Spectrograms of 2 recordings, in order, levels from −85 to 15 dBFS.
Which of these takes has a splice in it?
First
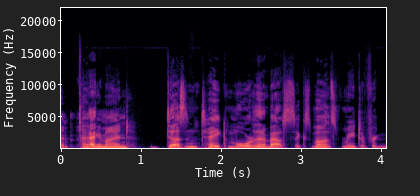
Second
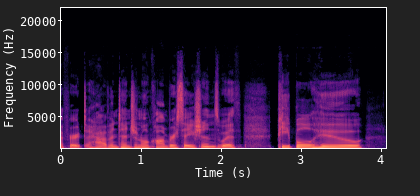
first; 1 cut; at 1.0 s

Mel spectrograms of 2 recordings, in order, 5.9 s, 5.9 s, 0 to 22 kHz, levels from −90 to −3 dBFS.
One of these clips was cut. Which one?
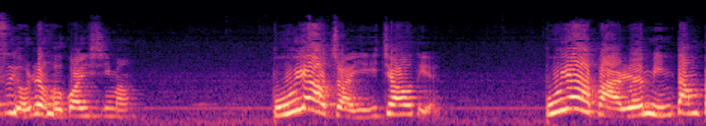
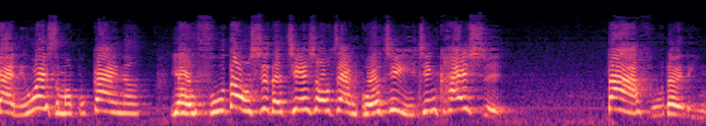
second; 1 cut; at 1.2 s

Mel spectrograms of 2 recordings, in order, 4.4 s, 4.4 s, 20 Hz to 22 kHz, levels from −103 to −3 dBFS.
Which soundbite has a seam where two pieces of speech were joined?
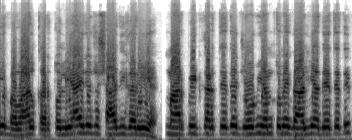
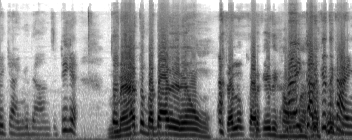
first; 1 cut; at 2.1 s

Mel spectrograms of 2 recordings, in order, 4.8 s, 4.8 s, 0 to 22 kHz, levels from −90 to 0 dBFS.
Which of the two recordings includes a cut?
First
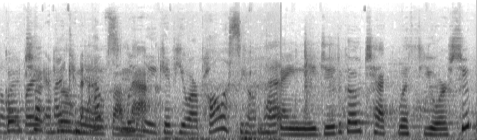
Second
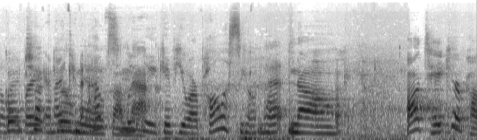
first; 1 cut; at 2.8 s

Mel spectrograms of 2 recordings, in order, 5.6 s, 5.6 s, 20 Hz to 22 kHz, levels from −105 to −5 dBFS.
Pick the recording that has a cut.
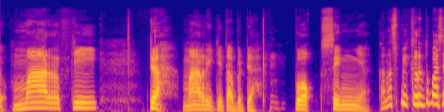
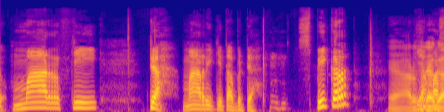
first; 1 cut; at 3.5 s

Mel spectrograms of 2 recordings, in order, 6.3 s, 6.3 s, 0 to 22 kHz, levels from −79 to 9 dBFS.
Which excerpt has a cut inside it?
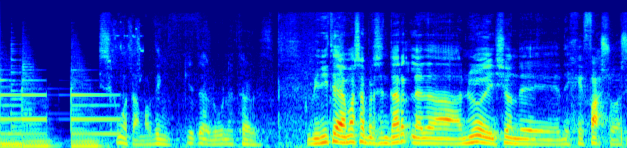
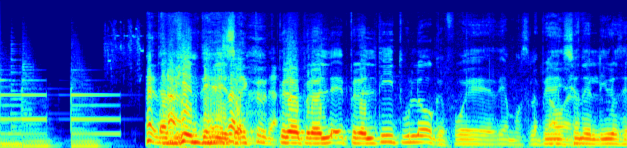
first; 1 cut; at 1.1 s

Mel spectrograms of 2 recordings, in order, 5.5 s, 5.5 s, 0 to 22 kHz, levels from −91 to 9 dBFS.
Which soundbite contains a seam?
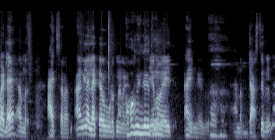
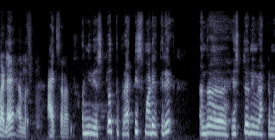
second; 1 cut; at 1.4 s

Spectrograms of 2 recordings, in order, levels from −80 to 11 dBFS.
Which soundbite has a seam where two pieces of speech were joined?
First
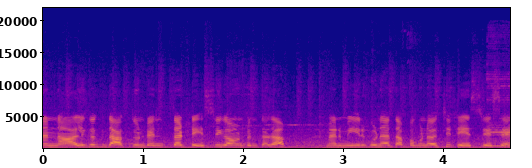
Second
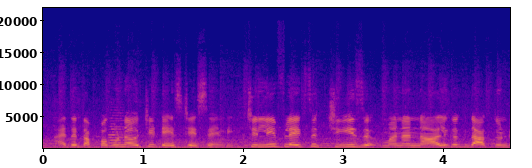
second; 1 cut; at 2.0 s

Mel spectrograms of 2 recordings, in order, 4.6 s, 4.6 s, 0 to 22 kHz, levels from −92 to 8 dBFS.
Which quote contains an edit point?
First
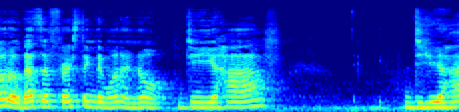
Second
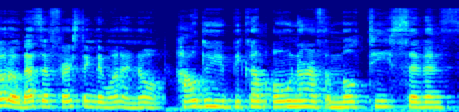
second; 1 cut; at 1.7 s

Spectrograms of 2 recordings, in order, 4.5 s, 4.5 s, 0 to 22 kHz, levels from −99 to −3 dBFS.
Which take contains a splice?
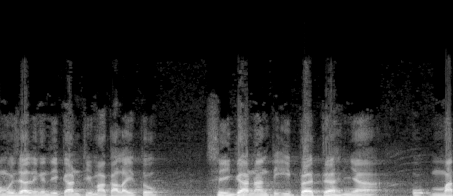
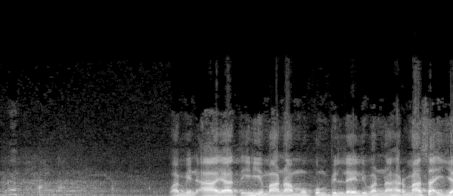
second; 1 cut; at 1.8 s

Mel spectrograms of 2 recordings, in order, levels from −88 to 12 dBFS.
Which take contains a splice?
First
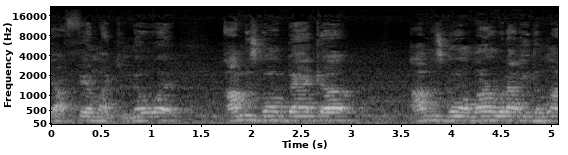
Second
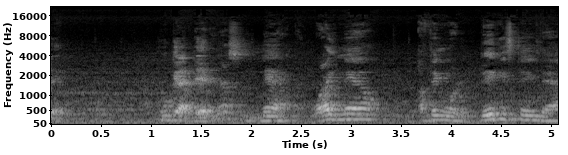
second; 1 cut; at 2.0 s

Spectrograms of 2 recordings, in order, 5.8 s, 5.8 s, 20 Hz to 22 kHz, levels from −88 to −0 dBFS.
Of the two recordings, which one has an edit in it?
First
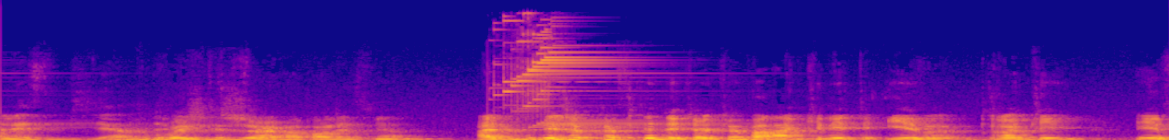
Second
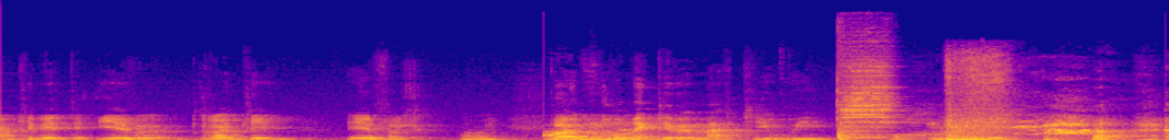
first; 1 cut; at 2.1 s

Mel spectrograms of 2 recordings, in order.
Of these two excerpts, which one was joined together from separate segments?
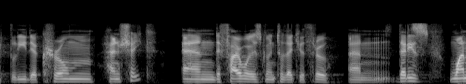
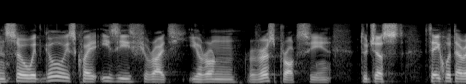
first; 2 cuts; at 1.1 s, 3.4 s

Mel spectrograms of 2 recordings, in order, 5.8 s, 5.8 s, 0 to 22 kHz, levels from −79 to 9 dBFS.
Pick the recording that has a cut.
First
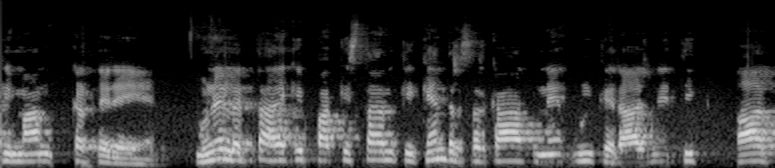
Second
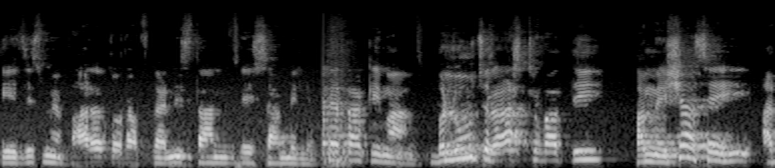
second; 1 cut; at 2.4 s

